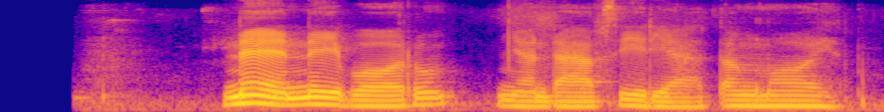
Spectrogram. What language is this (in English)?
Kalenjin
